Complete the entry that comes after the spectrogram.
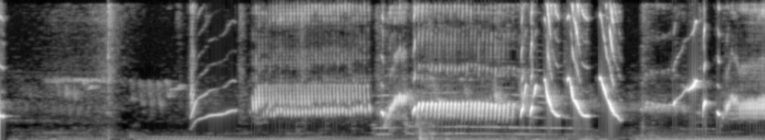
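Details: Canary lure song meant to make a rival answer: a low steady hum underneath, then long high whistled notes, a sustained buzzy tone, and bursts of quick trills and sweeping slurs.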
